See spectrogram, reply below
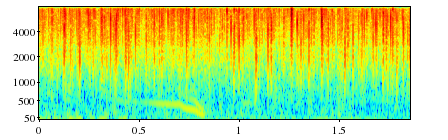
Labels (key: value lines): label: biophony, cascading saw
recorder: SoundTrap 600 or HydroMoth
